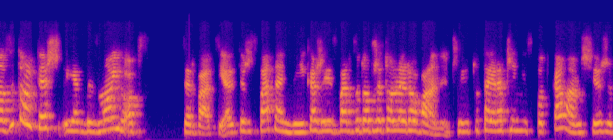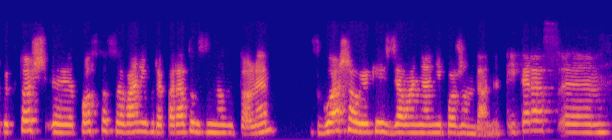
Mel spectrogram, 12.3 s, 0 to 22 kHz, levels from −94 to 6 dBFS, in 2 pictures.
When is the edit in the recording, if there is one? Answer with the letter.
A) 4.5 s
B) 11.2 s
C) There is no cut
B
